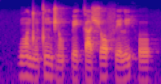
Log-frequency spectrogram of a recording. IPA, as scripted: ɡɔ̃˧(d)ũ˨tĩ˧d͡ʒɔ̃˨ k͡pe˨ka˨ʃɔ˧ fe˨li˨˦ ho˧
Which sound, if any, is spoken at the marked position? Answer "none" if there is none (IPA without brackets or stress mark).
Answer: d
